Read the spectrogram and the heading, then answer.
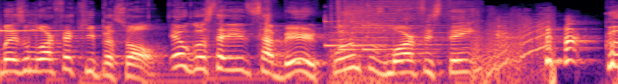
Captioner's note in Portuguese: risos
